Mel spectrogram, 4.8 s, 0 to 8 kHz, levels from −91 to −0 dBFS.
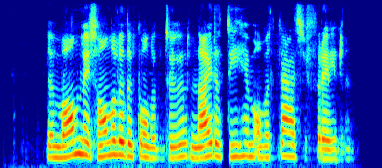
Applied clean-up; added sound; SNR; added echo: neural mask model DeepFilterNet 3.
